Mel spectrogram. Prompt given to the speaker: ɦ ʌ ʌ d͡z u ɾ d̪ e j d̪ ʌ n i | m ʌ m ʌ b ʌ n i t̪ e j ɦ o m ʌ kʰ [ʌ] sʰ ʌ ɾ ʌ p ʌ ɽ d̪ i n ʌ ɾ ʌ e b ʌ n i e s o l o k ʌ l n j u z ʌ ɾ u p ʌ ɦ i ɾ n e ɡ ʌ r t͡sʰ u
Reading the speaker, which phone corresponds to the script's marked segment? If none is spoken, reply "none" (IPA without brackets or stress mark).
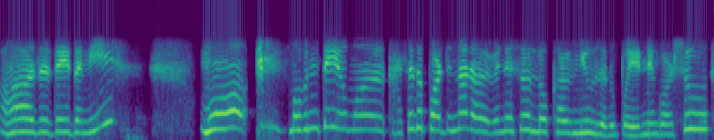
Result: a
